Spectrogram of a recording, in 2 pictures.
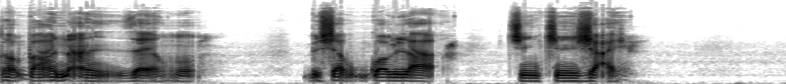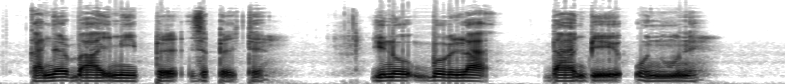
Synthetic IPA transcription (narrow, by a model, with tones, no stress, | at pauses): dɔ˦baː˦na̰˦ʔa˨nza˦jŋɔ˨ | bɛ˨ʃɛ˦b̚ɡɔ˦bla˦ | t͡ʃi˦nt͡ʃi˦nʒa̰˦ʔɪ˨ | ka˨nɨ˦ɾɨ˦baː˦miː˦pɨ˦lzɨ˦pɨ˨ltɨ̰˨ | ji˦no˦ɡ͡bʊ˦bla˦ | daː˦mɡ͡bḛː˦o˨n˨mu˦nɨ˨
